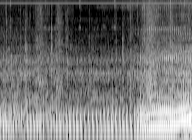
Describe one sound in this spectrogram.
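A motorcycle engine throbs with a low, pulsing beat.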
